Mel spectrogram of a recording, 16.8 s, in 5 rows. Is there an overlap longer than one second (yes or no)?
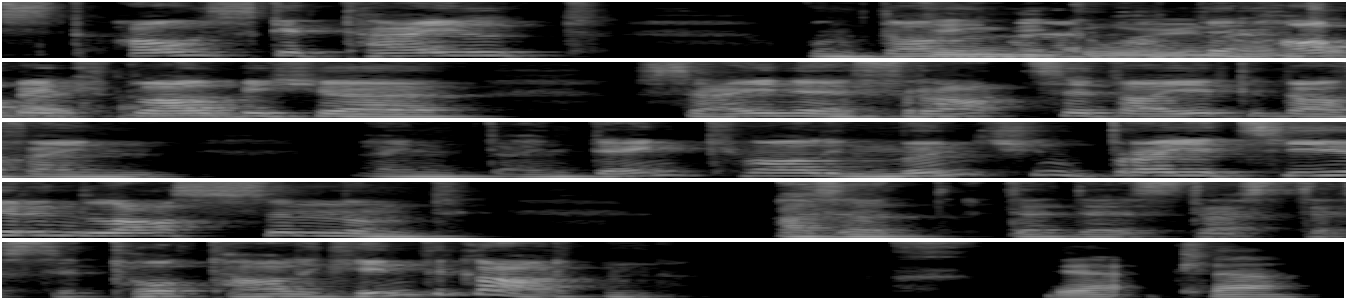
yes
